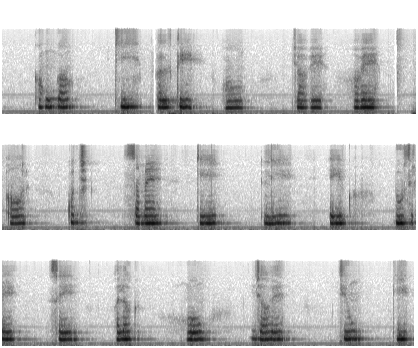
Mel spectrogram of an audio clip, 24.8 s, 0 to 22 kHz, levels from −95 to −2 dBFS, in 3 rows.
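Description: From start to end, the speech carries Opus compression damage, likely from a low bitrate around 16 kbps. Nothing reaches above 8.1 kHz, so the top end is cut away. The encoder has too few bits to code the finer detail. It keeps each band's overall energy but fills the gaps with folded copies of lower bands or with noise. The damage is plainly audible. The voice sounds rough, grainy and noisy rather than clean.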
